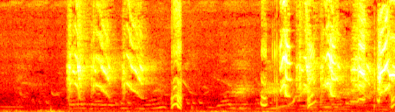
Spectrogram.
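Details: Indian ringneck parakeet, a pet parrot that talks, makes harsh, raspy squawks and chattering bursts in quick clusters, quiet at first and then growing louder and denser toward the end.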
